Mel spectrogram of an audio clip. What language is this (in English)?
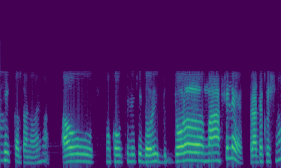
Odia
